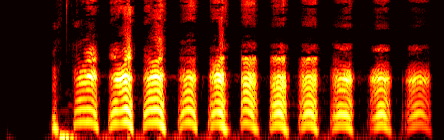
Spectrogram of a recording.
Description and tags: Dummy Laugh-Voiced
This is a laugh I recorded of my own voice that was used in a play Production.
Puppet, Silly, Creepy, Laugh, Dummy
